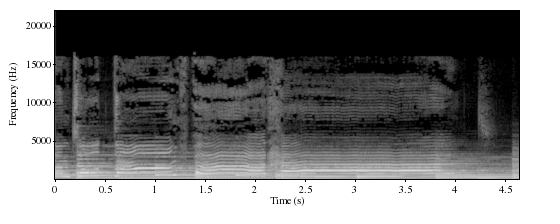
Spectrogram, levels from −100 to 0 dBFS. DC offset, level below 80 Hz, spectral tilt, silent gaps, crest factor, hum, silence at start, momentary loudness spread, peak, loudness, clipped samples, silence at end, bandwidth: under 0.1%; -48 dBFS; -5 dB/octave; none; 14 dB; none; 0 s; 5 LU; -6 dBFS; -19 LUFS; under 0.1%; 0 s; 16.5 kHz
